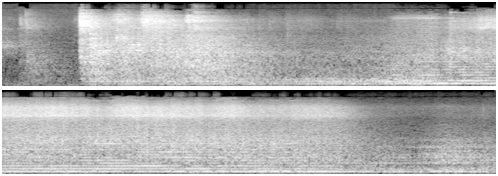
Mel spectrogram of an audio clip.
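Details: Original, unmodified Montgomery freight elevator, severely low on oil: loud steady motor hum with a strained low drone and rattling vibration through the run; the pump labours and struggles before reaching the top floor.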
